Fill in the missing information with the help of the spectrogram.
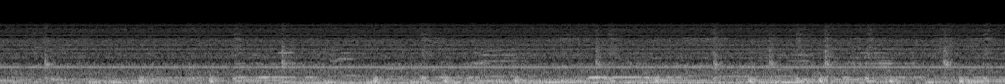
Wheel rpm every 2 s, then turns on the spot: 0, 0, 0, 0, 0.
none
